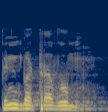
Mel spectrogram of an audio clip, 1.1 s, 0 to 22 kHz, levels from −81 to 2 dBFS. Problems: none marked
